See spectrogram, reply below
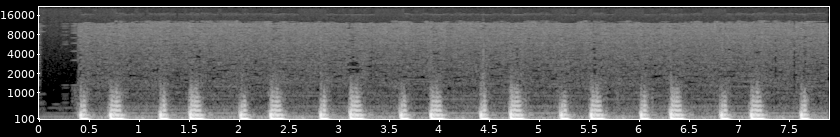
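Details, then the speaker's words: Stethoscope bell at the apex (mitral area): regular paired low thumps at about 75 beats a minute, S1 louder than S2, with quiet pauses between: normal heart sounds. "here at the mitral area s1 is usually louder than s2 it comes from closure of the mitral valve"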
